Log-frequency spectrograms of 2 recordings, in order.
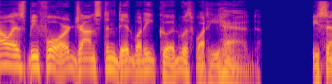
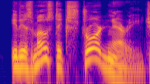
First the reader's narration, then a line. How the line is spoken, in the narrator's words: Johnston exclaimed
